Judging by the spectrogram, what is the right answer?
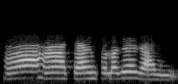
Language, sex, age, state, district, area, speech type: Hindi, female, 45-60, Uttar Pradesh, Ayodhya, rural, conversation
